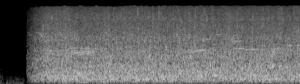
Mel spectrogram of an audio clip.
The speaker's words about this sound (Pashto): دا د هغه بایدونکو اوبو شور دی چې د غزنی ښار په منځ کې تیریږي.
